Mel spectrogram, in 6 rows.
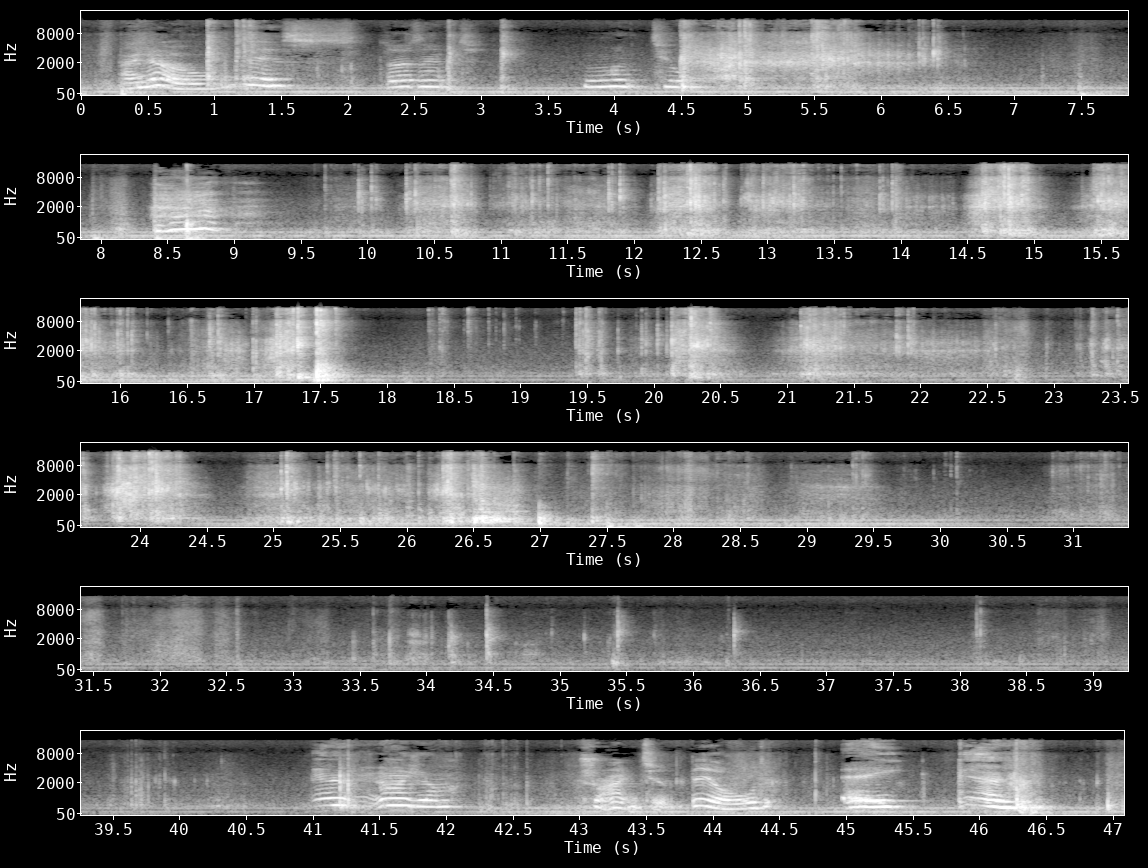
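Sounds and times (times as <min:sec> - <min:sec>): plastic track pieces clicking: 0:04.5 - 0:06.5, 0:09.8 - 0:17.7, 0:18.3 - 0:22.6, 0:23.2 - 0:26.4.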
